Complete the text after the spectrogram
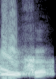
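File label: "Alpha", English; Alphabet; DCS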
